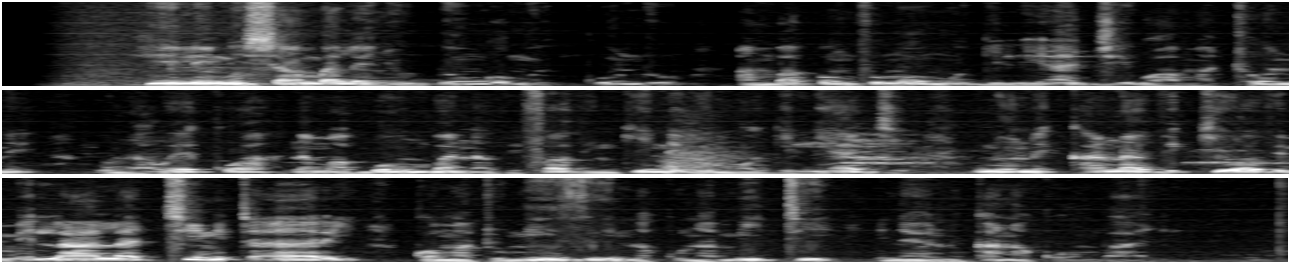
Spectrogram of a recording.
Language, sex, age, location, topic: Swahili, male, 18-24, Nairobi, agriculture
